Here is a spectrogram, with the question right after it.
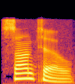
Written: santo

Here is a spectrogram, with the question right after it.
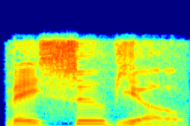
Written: Vesuvio

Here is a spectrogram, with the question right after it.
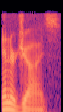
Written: energize

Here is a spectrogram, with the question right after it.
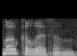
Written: localism

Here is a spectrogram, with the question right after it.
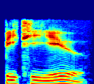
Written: Btu

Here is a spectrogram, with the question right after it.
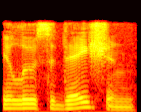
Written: elucidation

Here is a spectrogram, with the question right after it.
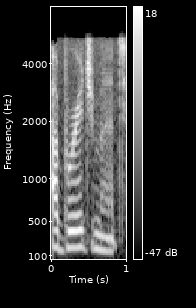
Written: abridgement

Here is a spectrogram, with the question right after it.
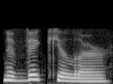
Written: navicular

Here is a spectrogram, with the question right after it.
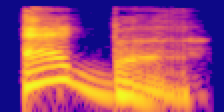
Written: agba

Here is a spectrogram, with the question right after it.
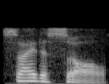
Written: cytosol

